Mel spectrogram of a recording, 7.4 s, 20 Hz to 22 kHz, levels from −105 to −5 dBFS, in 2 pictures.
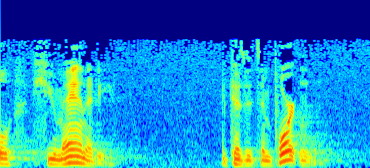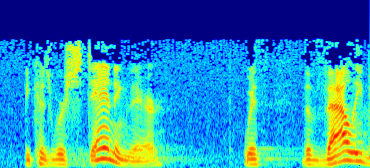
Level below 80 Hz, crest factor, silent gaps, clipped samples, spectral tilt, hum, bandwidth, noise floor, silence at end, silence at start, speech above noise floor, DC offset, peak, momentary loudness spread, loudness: -68 dBFS; 24 dB; none; under 0.1%; -4.5 dB/octave; none; 8.4 kHz; -58 dBFS; 0 s; 0 s; 32 dB; under 0.1%; -4 dBFS; 18 LU; -26 LUFS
